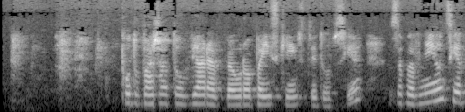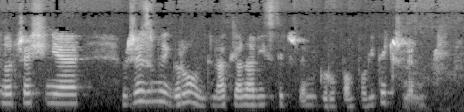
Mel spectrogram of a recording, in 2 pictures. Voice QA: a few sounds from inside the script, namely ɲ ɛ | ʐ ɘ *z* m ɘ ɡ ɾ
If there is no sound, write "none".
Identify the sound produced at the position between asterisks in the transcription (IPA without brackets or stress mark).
z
